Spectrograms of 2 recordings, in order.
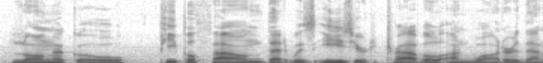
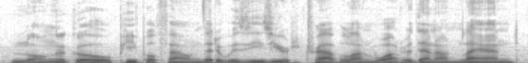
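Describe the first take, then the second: First: The pitch moves widely, returning to a low point. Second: The pitch stays flat and level throughout.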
